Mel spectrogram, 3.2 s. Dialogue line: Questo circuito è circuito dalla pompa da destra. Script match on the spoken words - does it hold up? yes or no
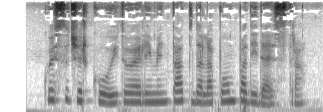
no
